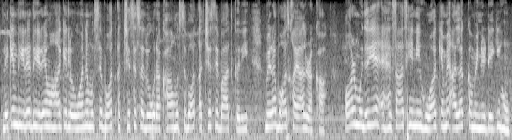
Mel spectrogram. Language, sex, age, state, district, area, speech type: Urdu, female, 18-30, Delhi, North East Delhi, urban, spontaneous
